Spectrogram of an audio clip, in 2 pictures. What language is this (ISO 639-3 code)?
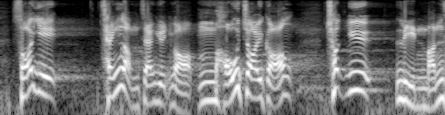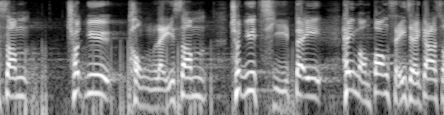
yue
